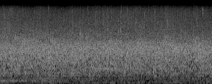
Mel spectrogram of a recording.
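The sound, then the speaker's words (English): An audience claps during a church sermon, producing dense, even applause that holds steady and fairly loud for its full two seconds. “we ought to just pause for a second and give Jesus a hand clap. Can we just give a hand clap to Jesus for what this means on this day?”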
